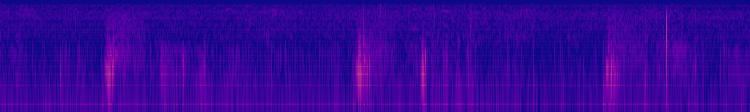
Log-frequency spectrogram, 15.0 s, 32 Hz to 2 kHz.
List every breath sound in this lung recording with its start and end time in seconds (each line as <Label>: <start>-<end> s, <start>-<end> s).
Inhalation: 2.03-3.11 s, 7.11-8.01 s, 12.05-13.01 s
Exhalation: 3.15-4.18 s, 8.30-9.64 s, 13.02-14.36 s
Crackles: 2.07-2.41 s, 7.05-7.47 s, 8.34-9.58 s, 12.07-12.40 s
